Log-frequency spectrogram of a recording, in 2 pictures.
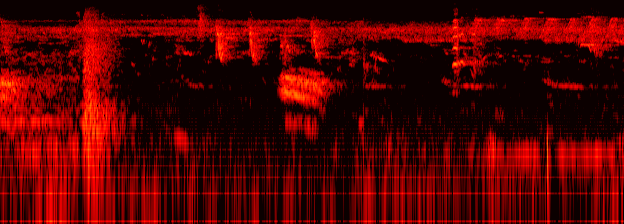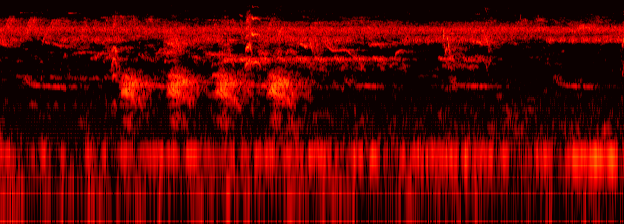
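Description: Wild birds calling outdoors: short chirps and down-slurred calls at irregular intervals, over a steady high-pitched drone. A brief rushing noise comes about a second in.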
